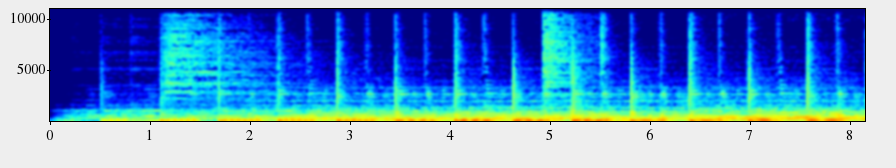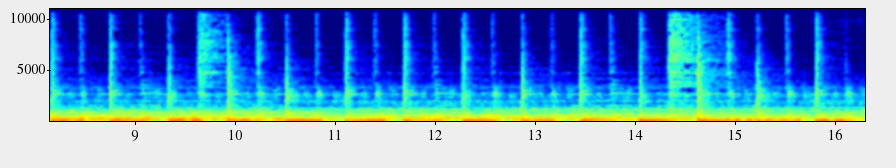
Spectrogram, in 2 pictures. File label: rhythm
